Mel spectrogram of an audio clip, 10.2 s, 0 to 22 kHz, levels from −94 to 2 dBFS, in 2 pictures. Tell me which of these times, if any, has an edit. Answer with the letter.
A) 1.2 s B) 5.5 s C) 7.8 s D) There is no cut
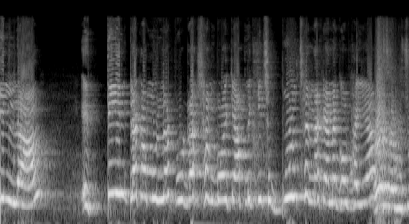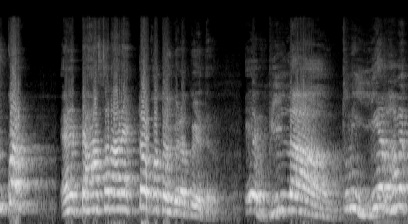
D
